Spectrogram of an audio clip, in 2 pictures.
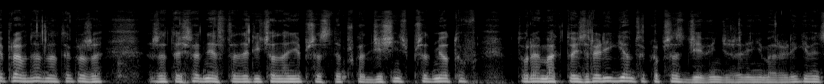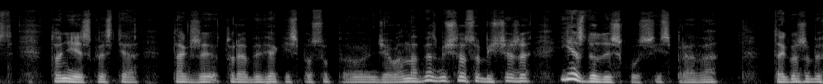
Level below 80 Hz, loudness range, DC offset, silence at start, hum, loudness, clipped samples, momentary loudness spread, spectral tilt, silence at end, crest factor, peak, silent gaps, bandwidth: -60 dBFS; 3 LU; under 0.1%; 0 s; none; -28 LUFS; under 0.1%; 11 LU; -5.5 dB/octave; 0 s; 18 dB; -10 dBFS; none; 13.5 kHz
